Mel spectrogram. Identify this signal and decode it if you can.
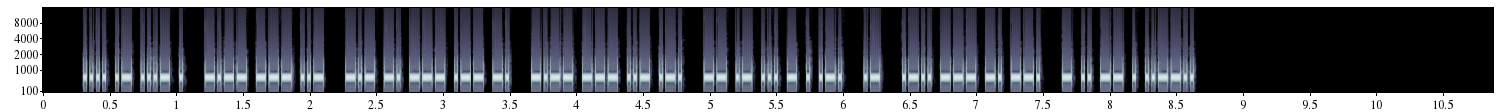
Morse code, heard as a keyed tone, about 50 wpm, 700 Hz. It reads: HAVE YOU KNOWN YOUR MASTER A LONG TIME?
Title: Sentences from Top 1300 Words 50wpm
